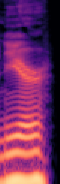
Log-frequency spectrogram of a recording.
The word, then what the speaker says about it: Nir: Thank you to Near. His name is spelled N I and his site is near and far with near being spelled like his name.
